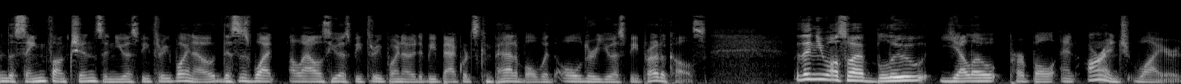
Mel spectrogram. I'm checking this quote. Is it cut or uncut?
uncut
